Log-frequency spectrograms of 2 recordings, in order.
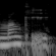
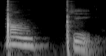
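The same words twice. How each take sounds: First: Said in the usual way. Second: "Monkey" broken in two, mon... key; two firm, separated beats on "Monkey"; clapped-out syllables. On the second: Shown as a demonstration. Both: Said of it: "Two syllables for monkey".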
